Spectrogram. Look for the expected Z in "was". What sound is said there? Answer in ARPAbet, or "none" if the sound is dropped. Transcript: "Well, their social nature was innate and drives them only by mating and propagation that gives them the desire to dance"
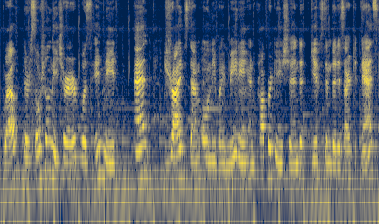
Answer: Z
